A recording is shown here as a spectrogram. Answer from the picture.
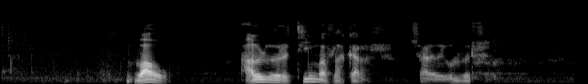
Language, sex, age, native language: Icelandic, male, 30-39, Icelandic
